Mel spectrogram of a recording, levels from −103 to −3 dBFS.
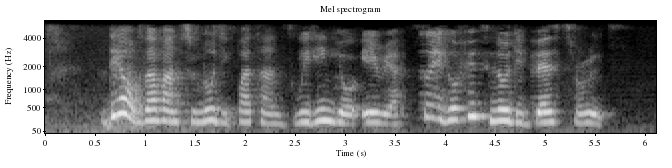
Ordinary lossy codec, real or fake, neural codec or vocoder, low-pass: AAC, 24 kbps; fake; codec, 16 kHz, 2 kbps, X-Codec, WavLM features, trained on Multilingual LibriSpeech; 5.4 kHz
